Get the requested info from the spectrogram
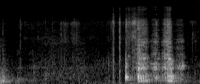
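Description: Metal hive tool scraping propolis and beeswax from the inside corner of a wooden hive box: faint scraping, then a few light clicks about a second in, with a voice starting near the end.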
